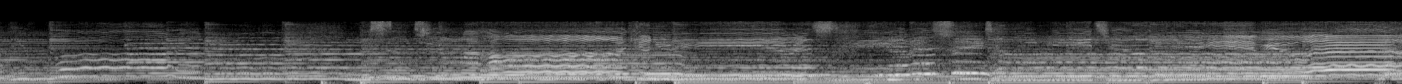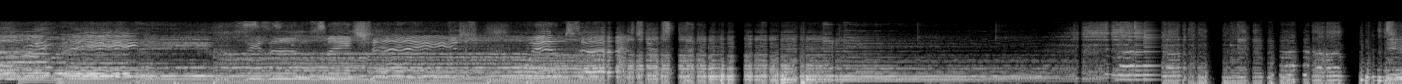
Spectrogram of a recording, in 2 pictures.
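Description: Repeated packet loss (robotic sound) hits from 20.06 to 22.79 s and again from 24.80 to 27.88 s. In each stretch, audio packets go missing in quick succession, and every hole is patched by extending the last sound. That patching produces the choppy texture. About a third of the first stretch is filled this way (gaps up to 111 ms), and nearly 40% of the second (up to 179 ms). The audio comes through a call path with nothing above 8 kHz, which fits a G.722 wideband codec.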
